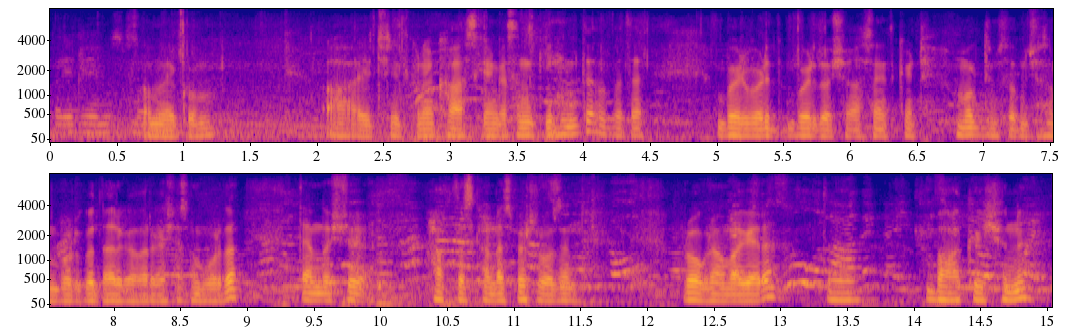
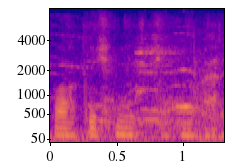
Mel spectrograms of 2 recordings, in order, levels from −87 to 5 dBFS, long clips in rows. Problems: constant background noise, continuous background conversations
